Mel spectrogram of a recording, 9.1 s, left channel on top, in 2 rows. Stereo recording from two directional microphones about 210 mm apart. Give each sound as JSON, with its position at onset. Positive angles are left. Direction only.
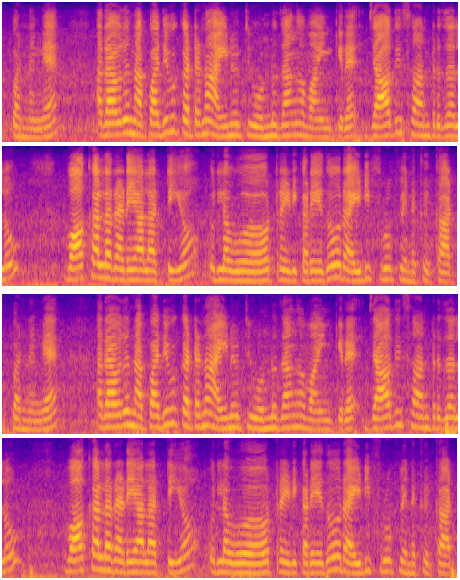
{"t": 0.1, "sound": "a woman's voice", "side_deg": -15}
